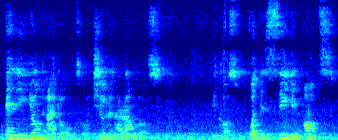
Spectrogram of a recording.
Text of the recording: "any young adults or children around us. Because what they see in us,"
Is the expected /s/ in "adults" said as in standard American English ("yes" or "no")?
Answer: no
